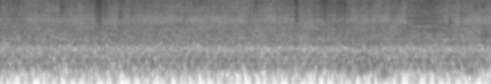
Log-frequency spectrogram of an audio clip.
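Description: Steady background hiss and hum of a kitchen, with a few faint clicks scattered through it.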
